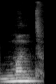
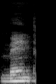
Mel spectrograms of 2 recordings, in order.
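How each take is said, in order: First: The suffix has a reduced, weak vowel. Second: The suffix has a full 'e' vowel. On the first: The speaker calls it right. "मंथ होता है" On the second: The speaker calls it wrong. "मेंट नहीं होता है"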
